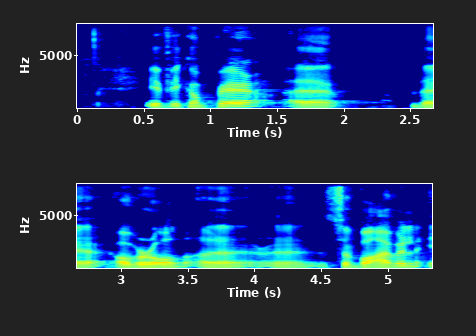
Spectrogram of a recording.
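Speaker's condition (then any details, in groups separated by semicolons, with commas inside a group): No condition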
